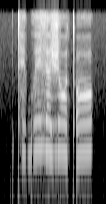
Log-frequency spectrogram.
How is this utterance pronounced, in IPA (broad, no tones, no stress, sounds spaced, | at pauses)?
tʰ ɛ̤ ɡʷ ɛ̤ z ɐ ʒ ɔ tʼ ɔ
